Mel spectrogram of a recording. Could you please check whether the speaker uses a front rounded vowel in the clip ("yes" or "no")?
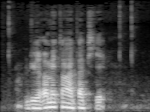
no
